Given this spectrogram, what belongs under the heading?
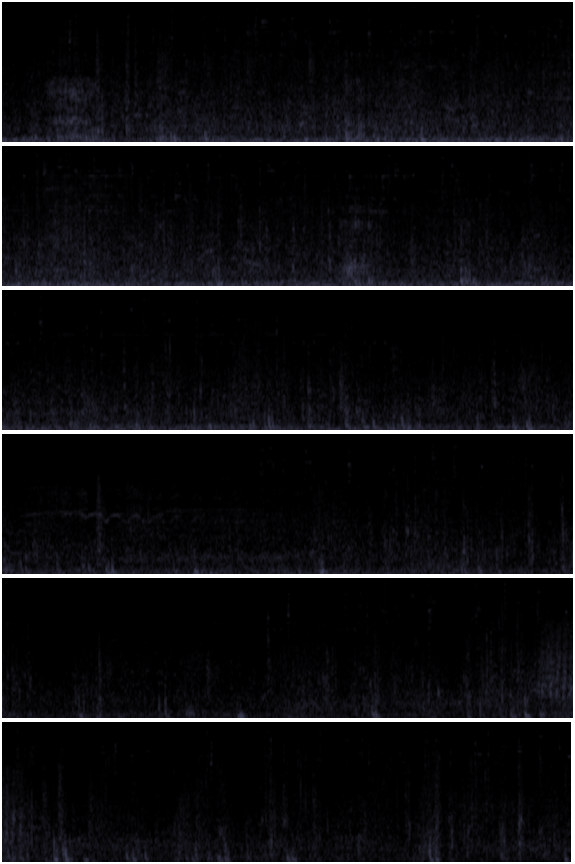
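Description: Horse hooves in a Wild West video game clip-clop steadily in a walking rhythm for the whole stretch, fairly close, with faint background noise and occasional other sounds.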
